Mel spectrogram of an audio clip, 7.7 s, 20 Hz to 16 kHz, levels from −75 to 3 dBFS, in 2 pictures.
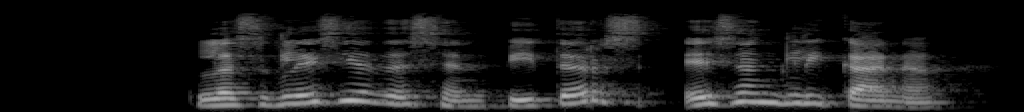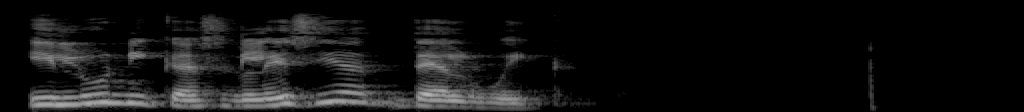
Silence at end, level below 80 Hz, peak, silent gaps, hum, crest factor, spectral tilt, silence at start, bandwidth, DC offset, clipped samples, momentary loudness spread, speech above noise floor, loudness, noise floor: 1.8 s; -82 dBFS; -10 dBFS; none; none; 22 dB; -4 dB/octave; 0.75 s; 11.5 kHz; under 0.1%; under 0.1%; 8 LU; 50 dB; -30 LUFS; -80 dBFS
